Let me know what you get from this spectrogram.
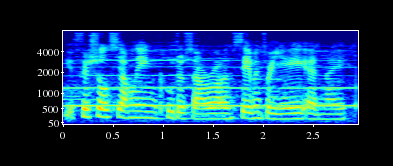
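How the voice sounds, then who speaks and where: A woman's voice: on the low side, fast, highs cut off. Chatty woman streamer over game music. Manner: chatty, reacts aloud to game and chat. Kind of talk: casual live game commentary.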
